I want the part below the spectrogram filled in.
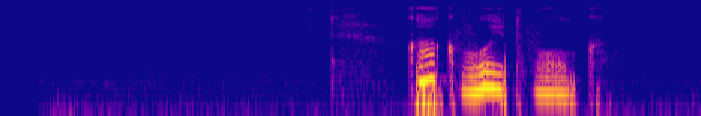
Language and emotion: Russian, sad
